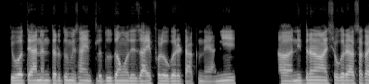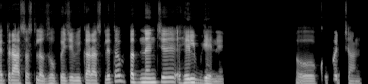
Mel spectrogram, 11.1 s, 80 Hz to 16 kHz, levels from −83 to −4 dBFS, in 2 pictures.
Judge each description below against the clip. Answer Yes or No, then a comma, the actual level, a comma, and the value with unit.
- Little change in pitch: Yes, narrow, 2.0 semitones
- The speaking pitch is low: Yes, low, 125 Hz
